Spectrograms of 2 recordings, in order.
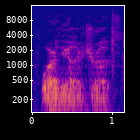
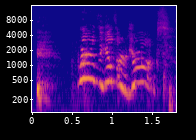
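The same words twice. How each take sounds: First: Very low, hushed, rasping vigilante; low superhero interrogation voice; Batman. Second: High, slow, laughing voice; squeaky send-up of the line; high silly voice. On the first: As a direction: growl it deep and quiet. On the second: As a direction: stretch it out high and goofy. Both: Acted.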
